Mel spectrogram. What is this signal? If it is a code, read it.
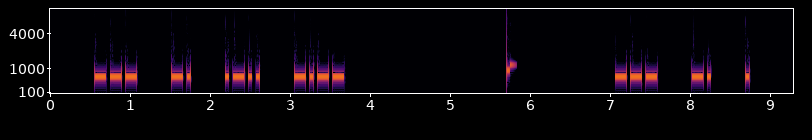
Morse code, heard as a keyed tone, about 25 wpm, spaced as for 14 wpm, 700 Hz. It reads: ONLY ONE
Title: 3x Character Spacing - Top 200 Words - 25wpm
